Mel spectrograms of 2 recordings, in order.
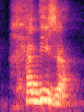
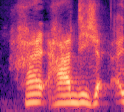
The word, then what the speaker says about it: Khadija: How do you pronounce her name? Khadija. Khadija.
